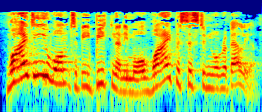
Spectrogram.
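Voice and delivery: high-pitched, insistent challenge, easing toward the end; impassioned pleading. Acted. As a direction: plead as God with a wayward people. Voicing God's challenging questions to people.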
